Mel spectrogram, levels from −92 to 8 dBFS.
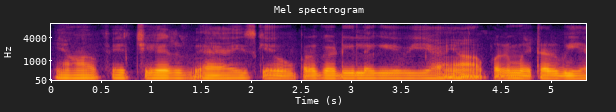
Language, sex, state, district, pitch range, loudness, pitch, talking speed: Hindi, male, Uttar Pradesh, Saharanpur, 100-105 Hz, -18 LUFS, 100 Hz, 170 wpm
